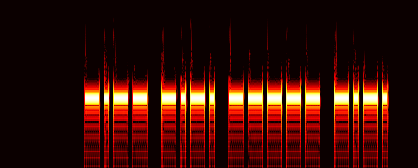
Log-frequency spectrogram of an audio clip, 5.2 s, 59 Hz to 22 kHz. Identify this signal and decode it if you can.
Morse code, heard as a keyed tone, about 21 wpm, 700 Hz. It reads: YC0C
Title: DXCC-100 Call Signs - 4 Characters - 20wpm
